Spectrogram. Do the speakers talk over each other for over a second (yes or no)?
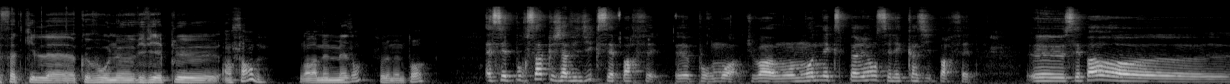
no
